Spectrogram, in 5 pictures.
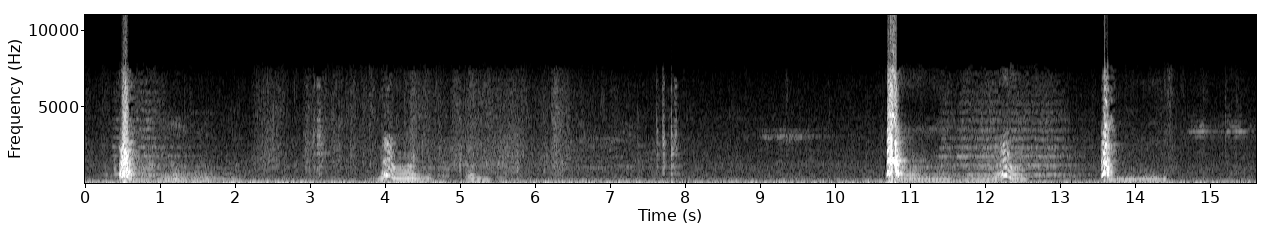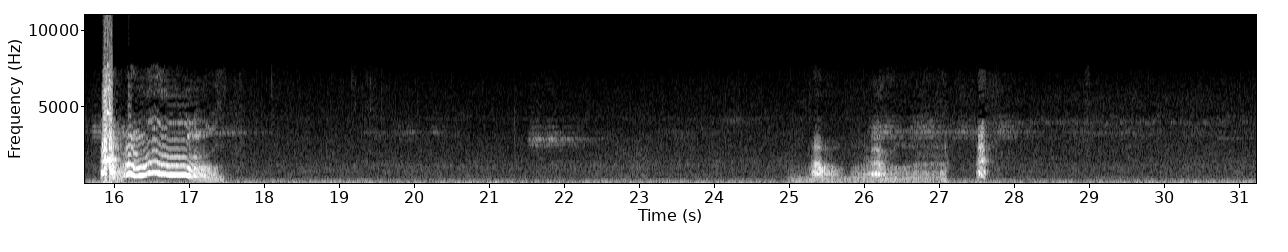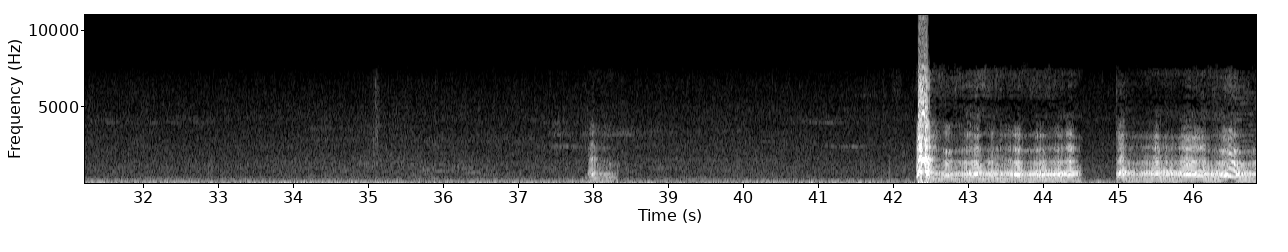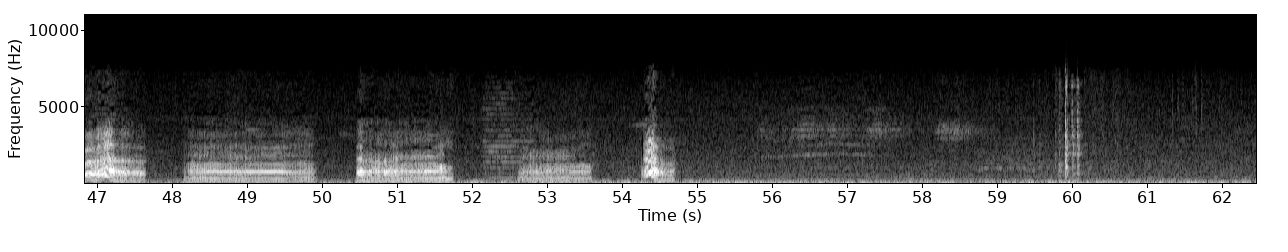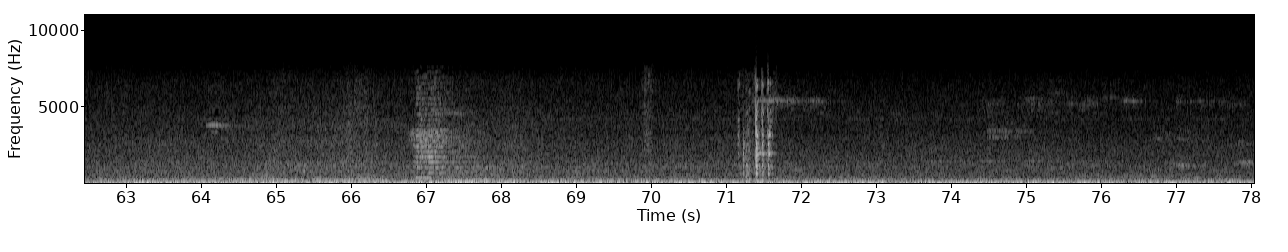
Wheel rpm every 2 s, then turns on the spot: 0, 0, 0, 0, 0, 0, 0, 0, 0, 0, 0, 0, 0, 0, 0, 0, 0, 0, 0, 0, 0, 0, 0, 0, 0, 0, 0, 0, 0, 0, 0, 0, 0, 0, 0, 0, 0, 0, 0.
none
